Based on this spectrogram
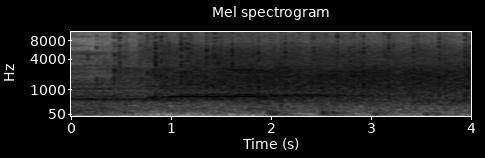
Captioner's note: audience applaud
